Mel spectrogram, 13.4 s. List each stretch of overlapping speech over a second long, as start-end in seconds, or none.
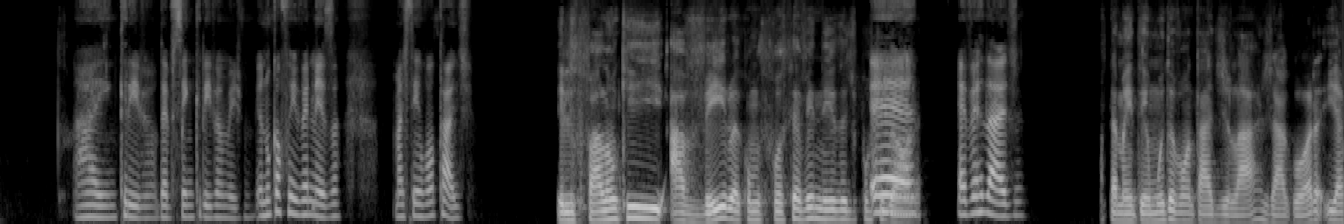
none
